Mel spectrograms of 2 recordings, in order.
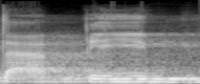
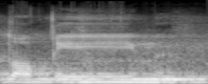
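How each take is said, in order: First: The first consonant is light and thin. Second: The first consonant is heavy and thick. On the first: The speaker calls it right. "taknya tetap tipis" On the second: The speaker calls it wrong. "nggak bisa toqim"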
